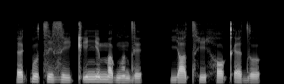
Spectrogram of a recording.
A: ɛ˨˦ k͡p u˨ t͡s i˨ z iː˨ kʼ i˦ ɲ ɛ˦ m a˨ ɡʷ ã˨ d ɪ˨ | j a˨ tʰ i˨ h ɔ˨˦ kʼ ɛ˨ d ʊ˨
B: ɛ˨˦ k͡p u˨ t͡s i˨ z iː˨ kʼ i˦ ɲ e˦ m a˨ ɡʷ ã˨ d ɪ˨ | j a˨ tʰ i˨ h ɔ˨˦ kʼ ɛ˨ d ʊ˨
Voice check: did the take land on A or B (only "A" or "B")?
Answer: B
